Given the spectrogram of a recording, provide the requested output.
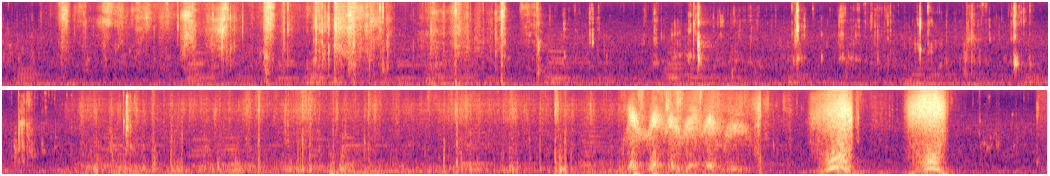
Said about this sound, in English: Let's start chewing. Thanks, Grabstack. Bring on the gum.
